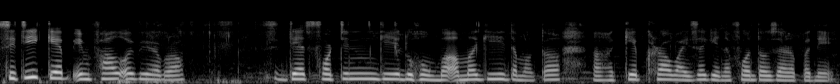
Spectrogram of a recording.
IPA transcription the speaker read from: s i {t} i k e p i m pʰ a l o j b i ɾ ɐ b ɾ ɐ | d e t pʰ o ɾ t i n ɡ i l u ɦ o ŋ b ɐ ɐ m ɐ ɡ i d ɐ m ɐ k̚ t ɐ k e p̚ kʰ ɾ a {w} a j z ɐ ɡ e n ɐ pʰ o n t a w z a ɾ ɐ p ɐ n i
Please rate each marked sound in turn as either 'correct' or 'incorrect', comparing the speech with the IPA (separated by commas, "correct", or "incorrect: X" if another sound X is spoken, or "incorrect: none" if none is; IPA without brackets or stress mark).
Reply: correct, correct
